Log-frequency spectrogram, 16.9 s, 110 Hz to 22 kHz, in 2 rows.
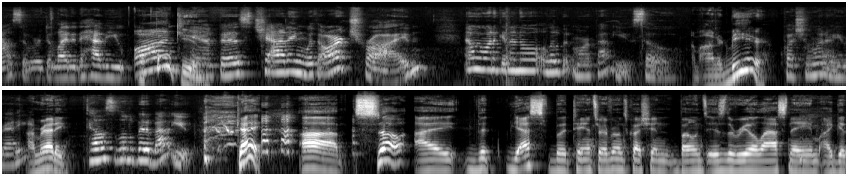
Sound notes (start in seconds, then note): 10.4 laughs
